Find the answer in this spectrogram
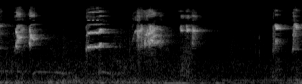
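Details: Loud, happy African lovebird chirps: sharp, squeaky, high notes given singly or in quick pairs, about six bursts in three seconds.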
